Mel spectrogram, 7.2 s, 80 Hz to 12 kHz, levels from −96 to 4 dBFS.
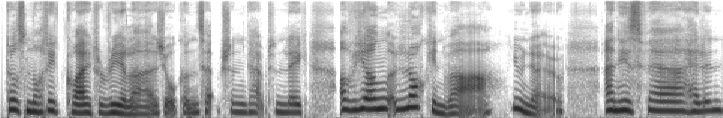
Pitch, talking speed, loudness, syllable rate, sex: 215 Hz, 150 wpm, -20 LUFS, 4.3 syllables/s, female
